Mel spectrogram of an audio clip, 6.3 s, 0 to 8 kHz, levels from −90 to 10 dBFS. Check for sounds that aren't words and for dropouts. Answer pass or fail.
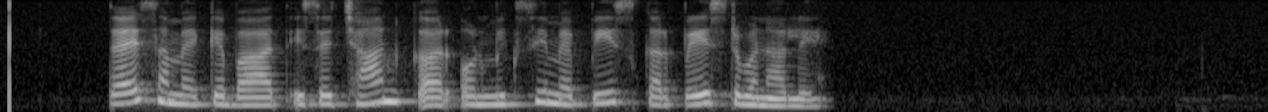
pass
